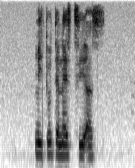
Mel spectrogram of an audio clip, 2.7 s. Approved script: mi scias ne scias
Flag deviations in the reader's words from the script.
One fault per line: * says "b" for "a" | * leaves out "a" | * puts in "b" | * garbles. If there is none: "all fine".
* says "tute" for "scias"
